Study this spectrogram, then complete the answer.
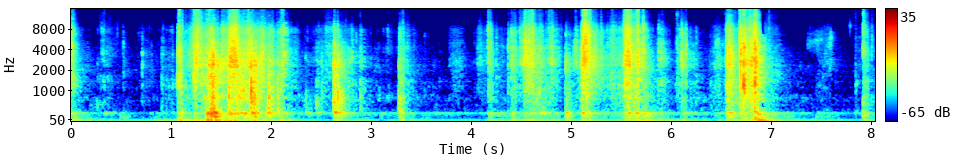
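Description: Oracle card decks are shuffled in several quick riffling bursts, crisp and close, separated by short quiet pauses.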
